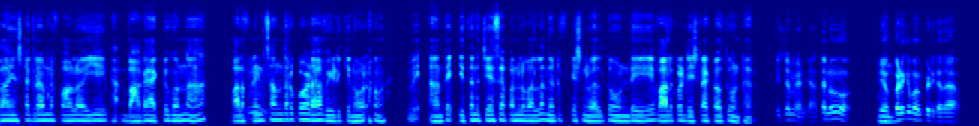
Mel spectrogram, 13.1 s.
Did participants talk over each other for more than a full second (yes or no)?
no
